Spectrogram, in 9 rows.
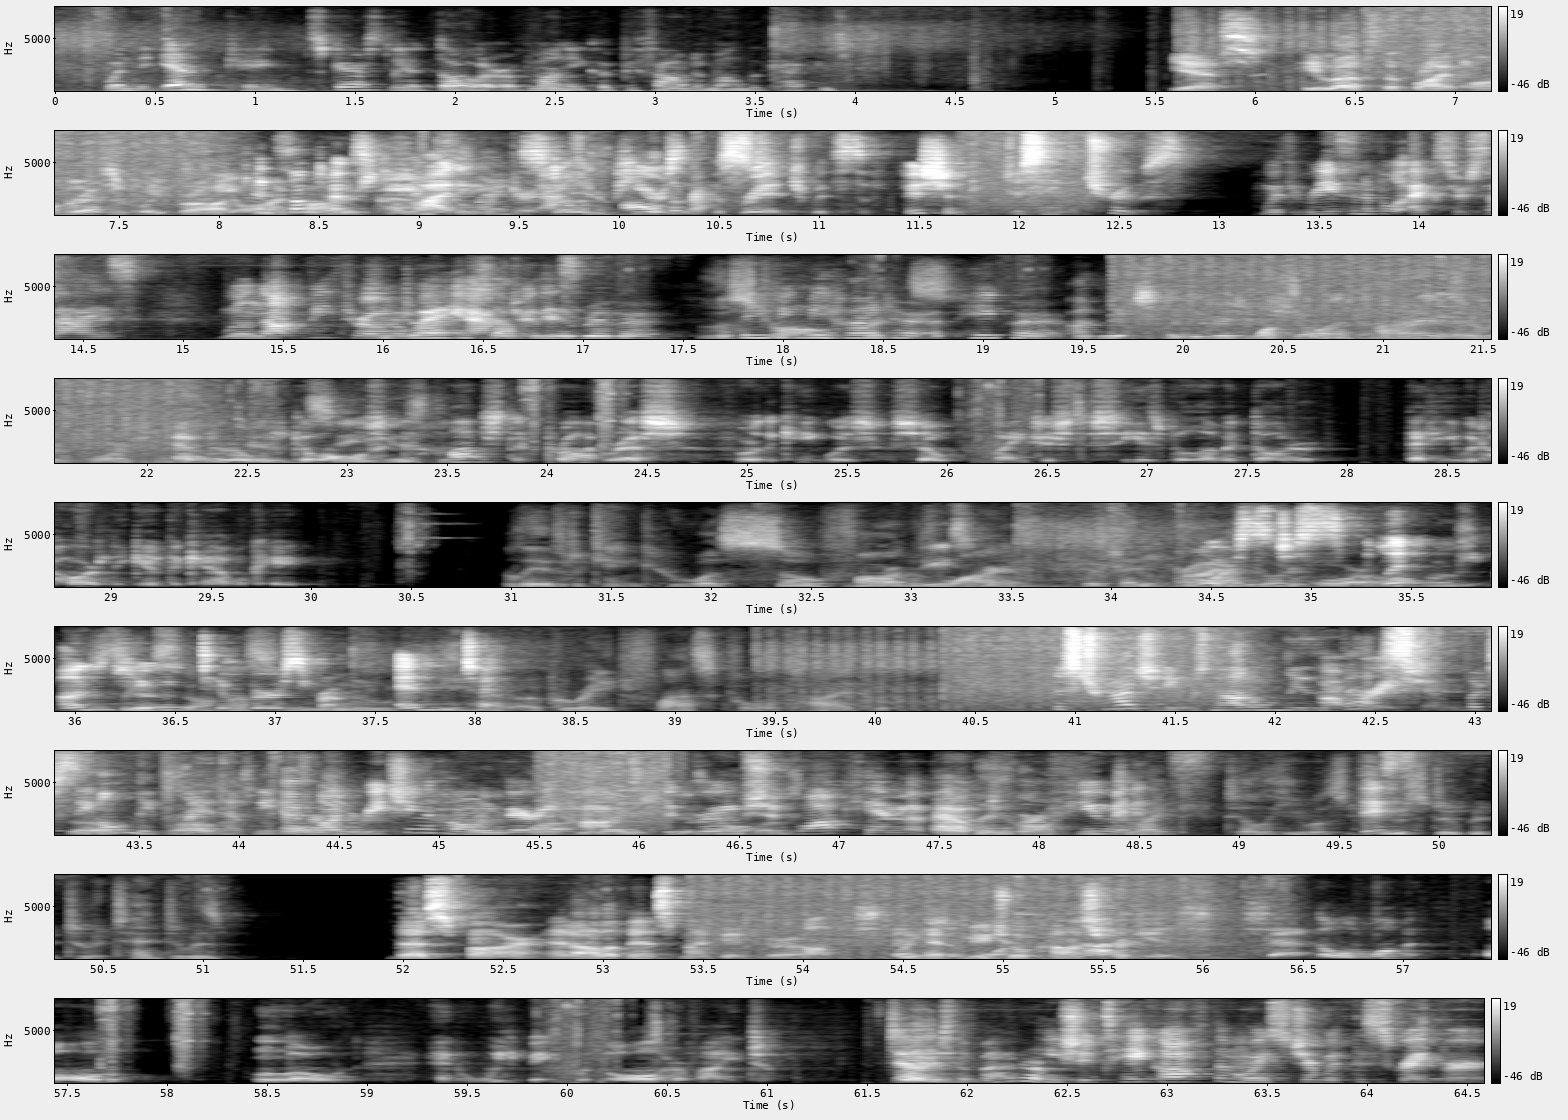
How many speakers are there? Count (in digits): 9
